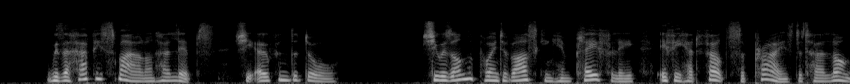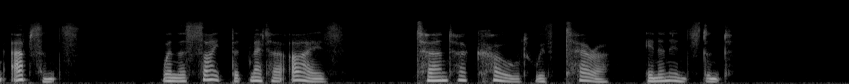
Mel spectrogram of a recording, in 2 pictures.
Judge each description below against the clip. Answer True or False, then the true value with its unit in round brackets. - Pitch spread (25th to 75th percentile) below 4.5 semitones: False (5.2 semitones)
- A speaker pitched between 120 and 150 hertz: False (170 Hz)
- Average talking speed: True (155 wpm)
